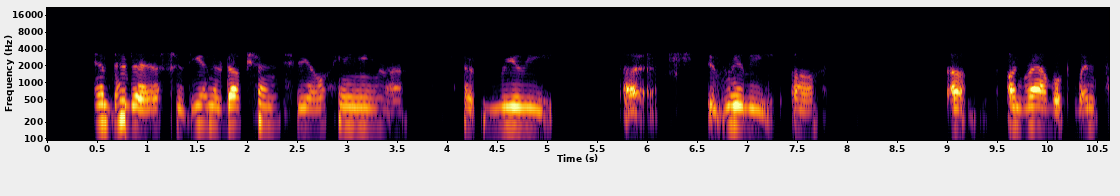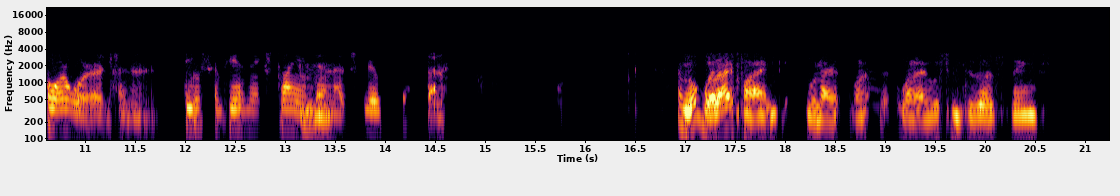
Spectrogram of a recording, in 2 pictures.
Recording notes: Conference Call LIVE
